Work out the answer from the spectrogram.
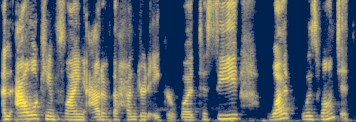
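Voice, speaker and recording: A woman teacher reads a children's story aloud, narrating expressively. She speaks slowly in a mid-range voice.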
